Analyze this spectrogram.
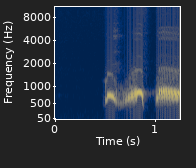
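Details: Brief fragment of a spotted dove lure call (gọi mồi, thúc bổi): a wavering hollow coo, a short break, then a steady sustained coo that is cut off.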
